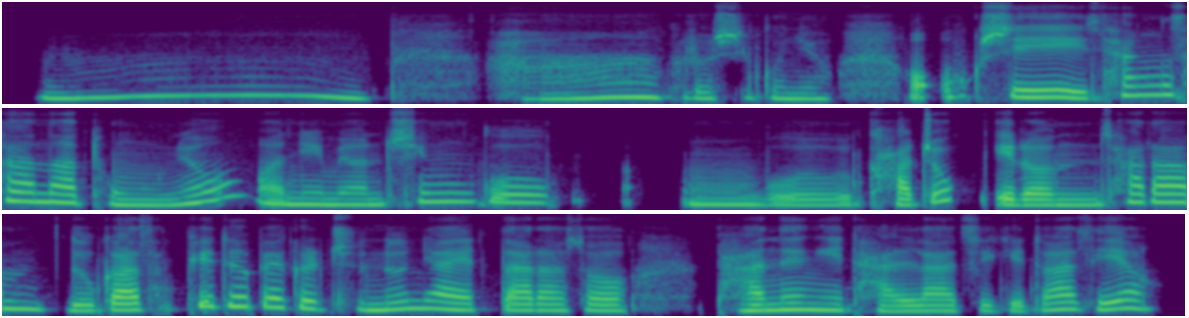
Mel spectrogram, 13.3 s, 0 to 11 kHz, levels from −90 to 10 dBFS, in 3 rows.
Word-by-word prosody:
음. 270 Hz, +3 st, -5 dB, 0.4 s
아. 200 Hz, +6 st, -2 dB
그러시군요. 195 Hz, -3 st, -4 dB, 0.3 s
어 -, -, +2 dB
혹시 230 Hz, -3 st, +3 dB
상사나 295 Hz, 0 st, +2 dB
동료 205 Hz, -, -2 dB
아니면 190 Hz, -1 st, 0 dB
친구, 280 Hz, -1 st, -2 dB
음 315 Hz, -, -27 dB
아 -, -, -23 dB, 0.2 s
음 190 Hz, -1 st, -1 dB
뭐 90 Hz, -, -2 dB
가족 275 Hz, -, 0 dB
이런 180 Hz, -1 st, +3 dB
사람 260 Hz, +1 st, +2 dB
누가 185 Hz, +3 st, +5 dB
삼 -, -, -12 dB
피드백을 295 Hz, -6 st, +2 dB
주느냐에 220 Hz, +1 st, +1 dB
따라서 195 Hz, -2 st, +2 dB, 0.3 s
반응이 205 Hz, +2 st, +2 dB
달라지기도 180 Hz, +1 st, -1 dB
하세요? 230 Hz, +3 st, +2 dB
215 Hz, 250 characters per minute, -19 LUFS, 190-265 Hz, 0.4 s, 누가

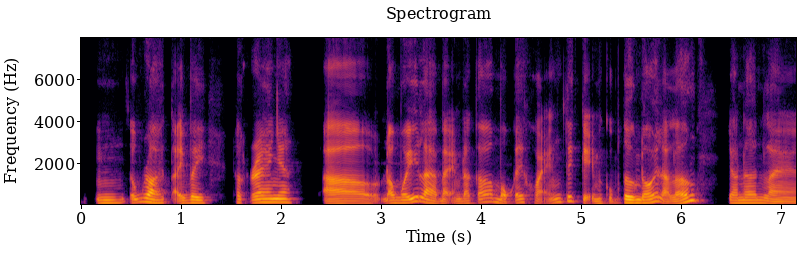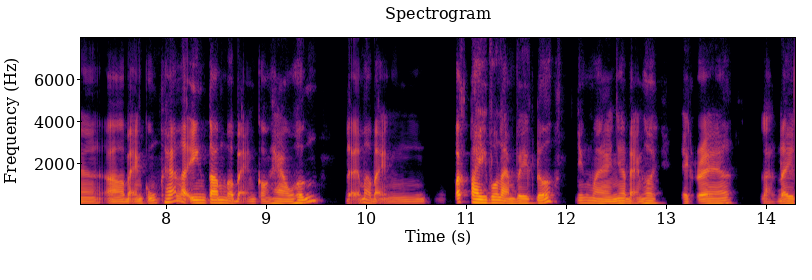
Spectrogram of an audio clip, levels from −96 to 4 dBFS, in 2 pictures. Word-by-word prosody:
ừm, 135 Hz, +2 st, -2 dB
đúng 150 Hz, +3 st, -1 dB
rồi, 150 Hz, -6 st, +6 dB
tại -, -, 0 dB
vì 130 Hz, 0 st, +3 dB, 0.3 s
thật 150 Hz, -1 st, -5 dB
ra 155 Hz, +3 st, +5 dB
nha, 160 Hz, -1 st, +5 dB, 0.3 s
ờ, 110 Hz, +1 st, +3 dB, 0.2 s
đồng 125 Hz, +1 st, 0 dB
ý 140 Hz, +9 st, +5 dB
là 145 Hz, -, +4 dB
bạn 105 Hz, 0 st, -3 dB
đã 110 Hz, -, -2 dB
có 150 Hz, +10 st, -2 dB
một 155 Hz, -, -1 dB
cái -, -, -1 dB
khoản 160 Hz, 0 st, -4 dB
tiết 200 Hz, +2 st, -3 dB
kiệm 105 Hz, 0 st, -1 dB
cũng -, -, -10 dB
tương 140 Hz, -3 st, +7 dB
đối 140 Hz, +7 st, +4 dB
là -, -, +1 dB
lớn, 245 Hz, -, +4 dB, 0.3 s
cho 125 Hz, -, -1 dB
nên 130 Hz, +1 st, +1 dB
là, 95 Hz, -4 st, -1 dB
ờ, 95 Hz, -1 st, -1 dB
bạn 100 Hz, +1 st, -3 dB
cũng 115 Hz, +5 st, -4 dB
khá 170 Hz, +4 st, -1 dB
là -, -, +1 dB
yên 130 Hz, +1 st, 0 dB
tâm 135 Hz, -1 st, +3 dB
mà 105 Hz, -, -1 dB
bạn 100 Hz, -1 st, -6 dB
còn 95 Hz, -1 st, -6 dB
hào 100 Hz, -1 st, -1 dB
hứng 155 Hz, -, 0 dB, 0.3 s
để -, -, -6 dB
mà -, -, -4 dB
bạn 95 Hz, +2 st, -7 dB, 0.3 s
bắt -, -, +3 dB
tay 150 Hz, -2 st, +6 dB
vô 140 Hz, 0 st, +1 dB
làm 110 Hz, -4 st, +1 dB
việc 110 Hz, -1 st, -1 dB
nữa, 120 Hz, -, +2 dB, 0.2 s
nhưng 125 Hz, 0 st, -6 dB
mà 105 Hz, -4 st, -2 dB
nha 110 Hz, +4 st, -1 dB
bạn 100 Hz, -1 st, -4 dB
ơi, 115 Hz, -1 st, -2 dB, 0.3 s
thiệt 100 Hz, -, -6 dB
ra 110 Hz, +2 st, +1 dB
á, 125 Hz, -, -5 dB, 0.3 s
là 85 Hz, -, -10 dB
đây 105 Hz, +2 st, -1 dB
120 Hz, 250 wpm, -22 LUFS, 105-140 Hz, 0.3 s, tương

